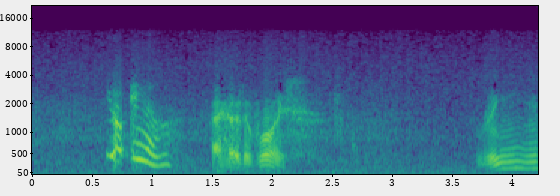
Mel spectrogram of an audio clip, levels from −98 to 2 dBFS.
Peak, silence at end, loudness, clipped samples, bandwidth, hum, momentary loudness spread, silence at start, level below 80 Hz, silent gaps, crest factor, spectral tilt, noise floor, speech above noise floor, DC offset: -6 dBFS; 0 s; -22 LUFS; under 0.1%; 10.5 kHz; none; 22 LU; 0.25 s; -54 dBFS; none; 18 dB; -7 dB/octave; -49 dBFS; 28 dB; 0.2%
